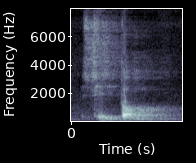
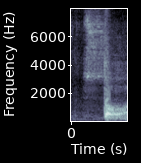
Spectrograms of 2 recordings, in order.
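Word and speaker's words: 使徒: Si ustedes afinaban el oído cada vez que se referían a estos seres, utilizaban el término Shito. Shto, a veces lo pronuncian tan rápido que se pierde la I, ¿no? Shto.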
